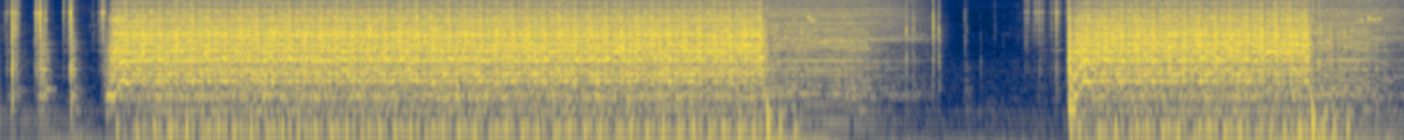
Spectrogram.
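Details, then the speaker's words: Pressure-lubricated engine on a trailer-mounted cherry picker man lift, water in the crankcase oil: two long bursts of fast even starter churning with a pause; cranks but will not start. "I would think it would have by now. That's quite a bit of cranking."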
